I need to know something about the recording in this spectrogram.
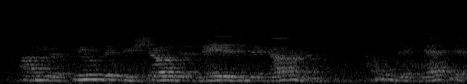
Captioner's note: speaking faintly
